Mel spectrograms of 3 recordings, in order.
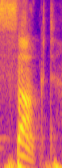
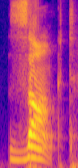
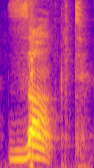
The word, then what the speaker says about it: zonked: Now let's say the last one I found was sunkt. I'm like, "What is sunkt?" Ah, it's actually zonkt, all right? so pronunciation after me, zonked. One more time, zonked.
